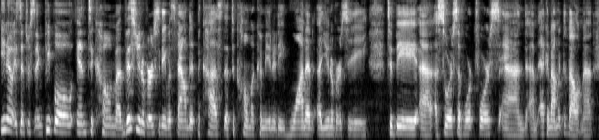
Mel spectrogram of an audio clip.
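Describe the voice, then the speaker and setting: Moderate in pace with hardly any pauses, a woman speaks at a very deep, low pitch with ordinary pitch variation. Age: 60s. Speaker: university chancellor. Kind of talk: casual interview. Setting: college campus.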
